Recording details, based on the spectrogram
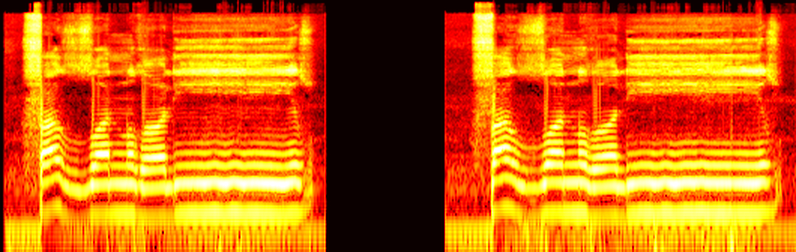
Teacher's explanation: Bukan tanwin bertemu a, tapi tanwin bertemu gha, karena huruf yang berbaris adalah gha. Jadi ketika tanwin bertemu dengan gha, ini izhar halqi, tidak ada dengung, dan harus dibaca jelas. Tanwin jelas, gha jelas.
